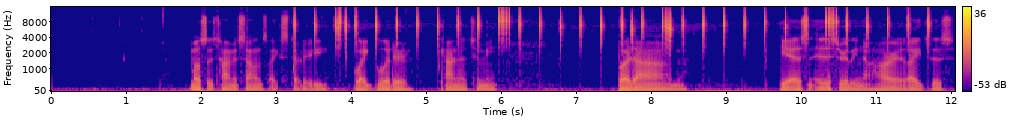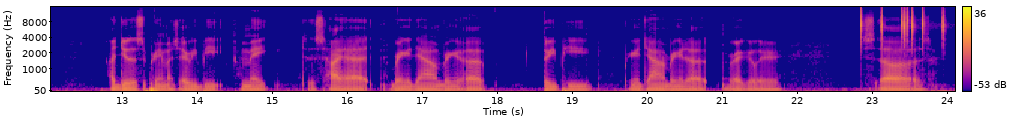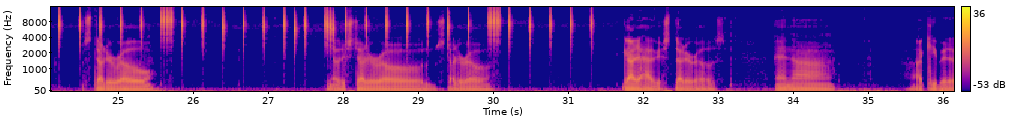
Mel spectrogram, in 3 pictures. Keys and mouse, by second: 3.3 click, 4.5 right click, 32.7-33.3 drag, 33.4 F1, 33.4 click, 33.7 click.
